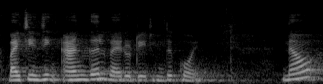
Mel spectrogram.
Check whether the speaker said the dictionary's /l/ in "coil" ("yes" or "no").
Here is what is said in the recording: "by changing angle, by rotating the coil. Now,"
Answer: no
